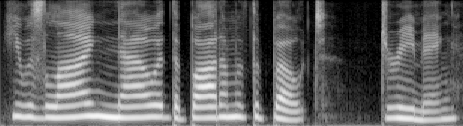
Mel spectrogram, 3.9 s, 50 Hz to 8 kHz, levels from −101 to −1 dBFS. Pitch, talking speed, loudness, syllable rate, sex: 245 Hz, 170 wpm, -13 LUFS, 4.2 syllables/s, female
